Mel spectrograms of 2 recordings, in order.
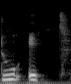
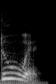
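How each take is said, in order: First: The words are said separately without a glide. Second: The words are linked with a w glide. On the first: The speaker calls it wrong. "not do it" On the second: The speaker calls it right.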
